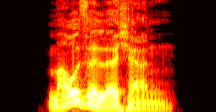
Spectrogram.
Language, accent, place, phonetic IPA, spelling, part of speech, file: German, Germany, Berlin, [ˈmaʊ̯zəˌlœçɐn], Mauselöchern, noun, De-Mauselöchern.ogg
- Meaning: dative plural of Mauseloch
